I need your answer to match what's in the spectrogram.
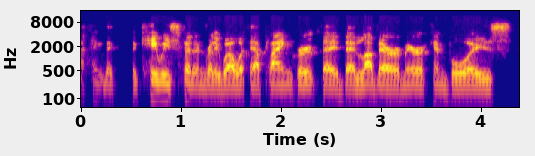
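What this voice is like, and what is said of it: New Zealand accent. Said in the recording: “hopefully I can hold on to my accent for a little bit longer”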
